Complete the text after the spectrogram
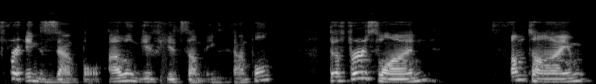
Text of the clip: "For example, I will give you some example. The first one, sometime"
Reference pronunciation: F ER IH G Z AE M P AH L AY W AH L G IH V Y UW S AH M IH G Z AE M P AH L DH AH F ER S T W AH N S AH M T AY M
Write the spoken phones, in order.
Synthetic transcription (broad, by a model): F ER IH G Z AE M P L AY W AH N G IH V Y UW S AH M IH G Z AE M P L DH AH F ER S T W AH N S AH M T AY M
